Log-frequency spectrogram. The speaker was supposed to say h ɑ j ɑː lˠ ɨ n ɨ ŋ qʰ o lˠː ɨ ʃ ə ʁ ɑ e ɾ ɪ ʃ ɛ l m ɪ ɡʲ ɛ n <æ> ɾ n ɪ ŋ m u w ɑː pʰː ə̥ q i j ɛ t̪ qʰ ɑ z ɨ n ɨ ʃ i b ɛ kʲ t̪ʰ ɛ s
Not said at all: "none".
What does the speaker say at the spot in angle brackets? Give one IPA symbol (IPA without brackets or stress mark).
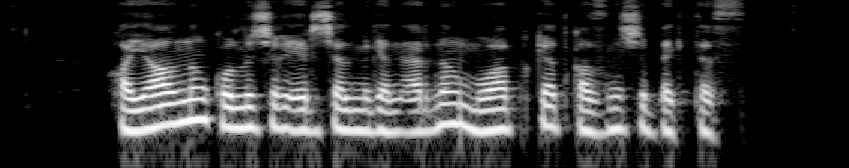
æ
